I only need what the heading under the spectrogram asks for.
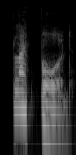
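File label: "blackboard", British English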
